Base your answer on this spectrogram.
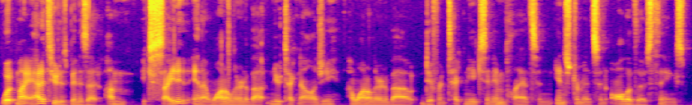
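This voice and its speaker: With an American accent and an unremarkable speaking voice, the speaker talks at a fairly quick pace with fairly even intonation and hardly any pauses. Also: man, fairly low pitch for a man. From US Midwest, Northwest Indiana. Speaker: orthopedic surgeon. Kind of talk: interview.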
